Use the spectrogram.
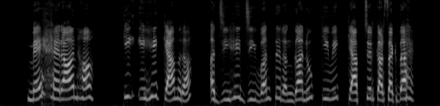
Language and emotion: Punjabi, surprised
